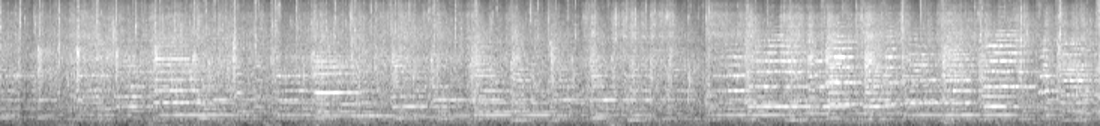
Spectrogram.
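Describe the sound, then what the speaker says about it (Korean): Sustained applause fills a large hall at a Korea University freshman entrance ceremony as the president and faculty leave, a dense steady patter of many hands with tonal music underneath throughout. "끊임없는 환송의 박수 부탁드립니다"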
